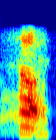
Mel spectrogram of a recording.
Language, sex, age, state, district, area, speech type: Kannada, male, 18-30, Karnataka, Gulbarga, urban, conversation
